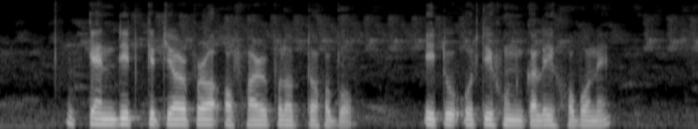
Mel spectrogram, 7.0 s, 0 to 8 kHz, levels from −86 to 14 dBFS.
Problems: background sounds at intervals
